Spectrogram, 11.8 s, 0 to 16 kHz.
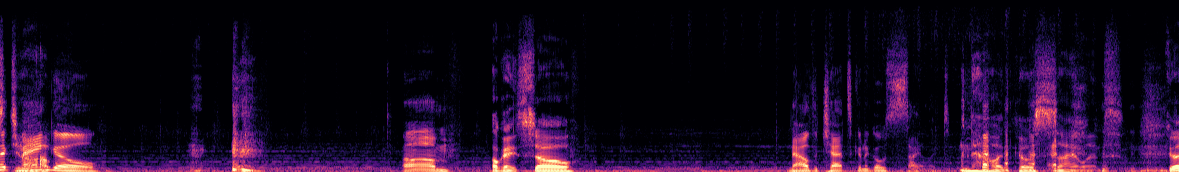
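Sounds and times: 
speech: 0:00.0 - 0:01.1, 0:04.0 - 0:05.8, 0:07.9 - 0:11.7
throat clearing into a microphone: 0:01.9 - 0:02.7
laughter: 0:09.6 - 0:11.7.

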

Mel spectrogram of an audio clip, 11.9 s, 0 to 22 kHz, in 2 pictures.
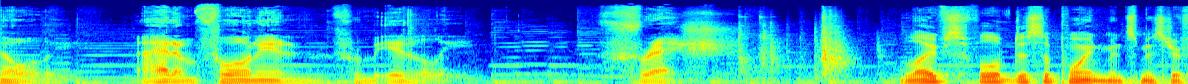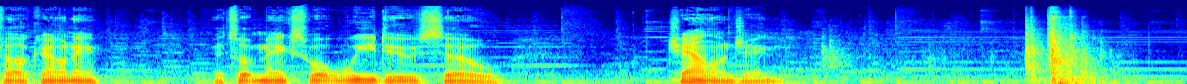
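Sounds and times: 
speech: 0:00.0 - 0:02.4, 0:03.0 - 0:03.8, 0:04.5 - 0:08.6, 0:09.3 - 0:10.0
door pushed shut with a solid thunk: 0:03.6 - 0:04.4, 0:10.9 - 0:11.8.

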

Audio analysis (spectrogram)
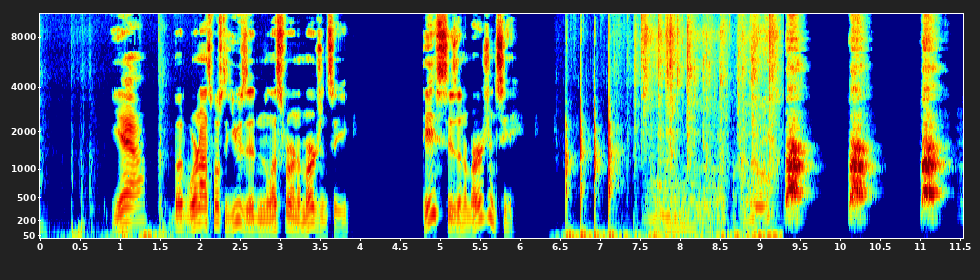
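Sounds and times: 
quick knocks: 0:00.0 - 0:01.9, 0:06.4 - 0:09.3
speech: 0:00.9 - 0:04.0, 0:04.8 - 0:06.0
dog barking sharply: 0:08.8 - 0:11.5.

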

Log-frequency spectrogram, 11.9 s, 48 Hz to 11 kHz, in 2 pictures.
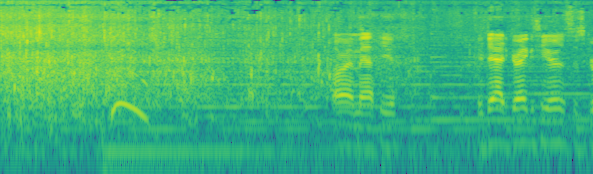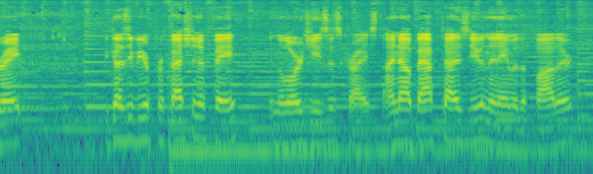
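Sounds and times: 
water sloshing and splashing as people wade in: 0:00.0 - 0:06.8
speech: 0:03.3 - 0:04.2, 0:04.8 - 0:06.3, 0:07.0 - 0:11.8.

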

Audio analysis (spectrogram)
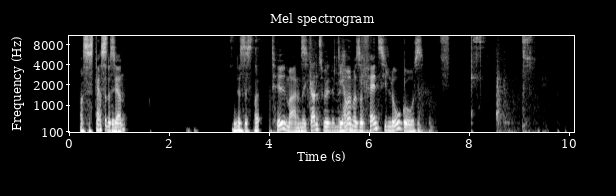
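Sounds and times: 
speech: 0:00.2 - 0:01.2, 0:03.2 - 0:07.6
beer bottle opening with a brief hiss: 0:07.4 - 0:07.7.

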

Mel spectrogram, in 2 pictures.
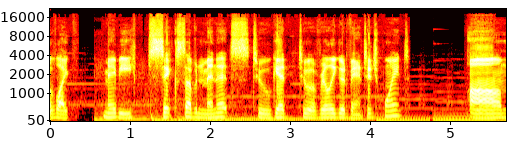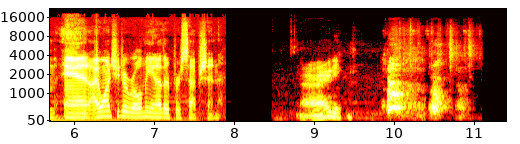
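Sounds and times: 
speech: 0:00.0 - 0:04.6, 0:05.2 - 0:07.9, 0:08.8 - 0:11.0
corgi barking loudly: 0:09.8 - 0:11.0.

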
